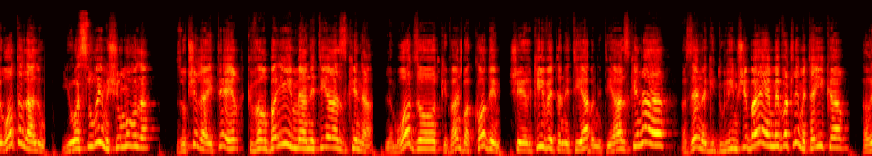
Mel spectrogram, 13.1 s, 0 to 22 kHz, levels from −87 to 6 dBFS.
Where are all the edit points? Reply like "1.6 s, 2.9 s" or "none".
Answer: 2.8 s, 3.7 s, 6.9 s, 8.8 s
